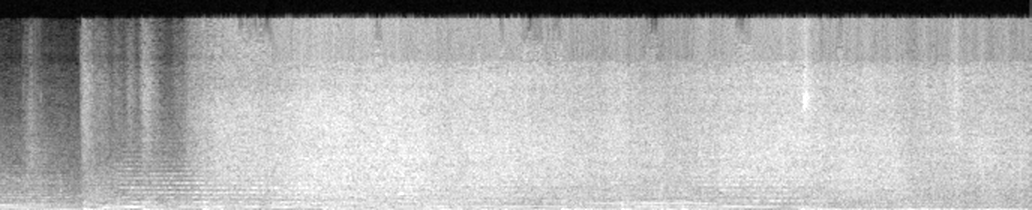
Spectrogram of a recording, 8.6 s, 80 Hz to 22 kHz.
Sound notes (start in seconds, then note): 2.5 fireworks hiss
